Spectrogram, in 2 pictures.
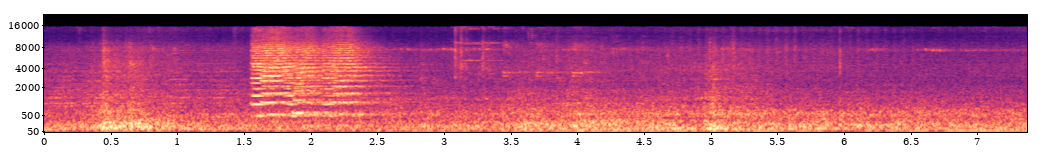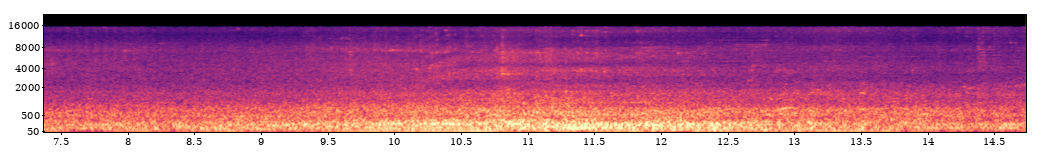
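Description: A vehicle horn honks briefly about two seconds in, loud over steady road-traffic noise; a vehicle drives past near the end.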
